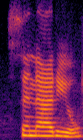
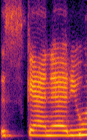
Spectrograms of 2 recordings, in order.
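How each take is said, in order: First: The word begins with an s sound. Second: The word begins with an sk sound. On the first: The speaker calls it right. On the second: The speaker calls it wrong.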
